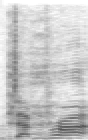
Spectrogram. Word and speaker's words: Debra: No, I'm Debra as in zebra, and that is what I am.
